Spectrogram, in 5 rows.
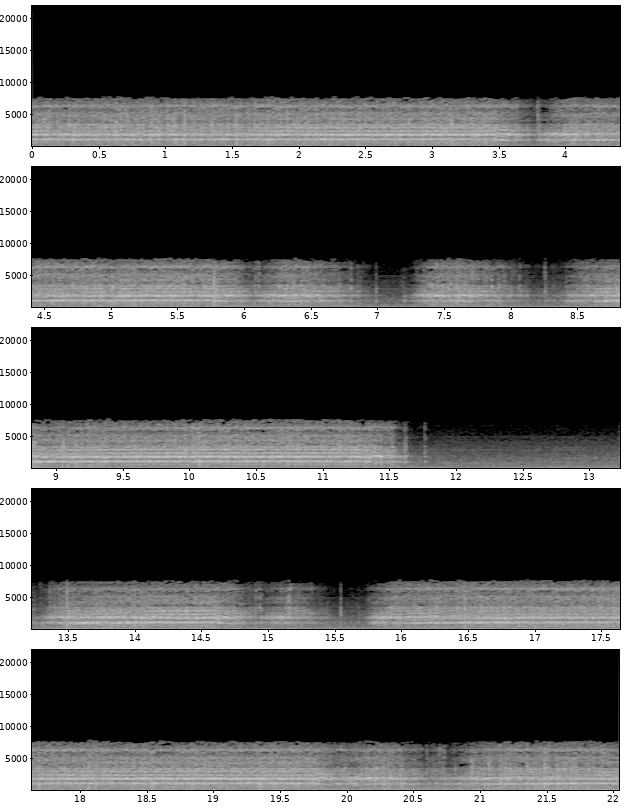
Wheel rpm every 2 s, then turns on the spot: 160, 140, 130, 60, 110, 120, 30, 90, 140, 160, 110.
none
